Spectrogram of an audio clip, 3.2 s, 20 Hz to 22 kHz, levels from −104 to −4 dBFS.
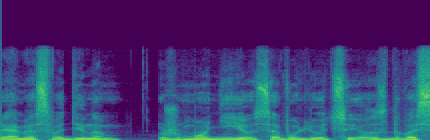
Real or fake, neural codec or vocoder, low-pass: real; none; 14.4 kHz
